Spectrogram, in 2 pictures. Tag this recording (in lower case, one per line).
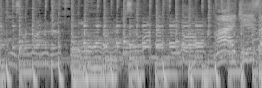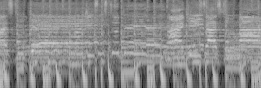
music
christmas music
